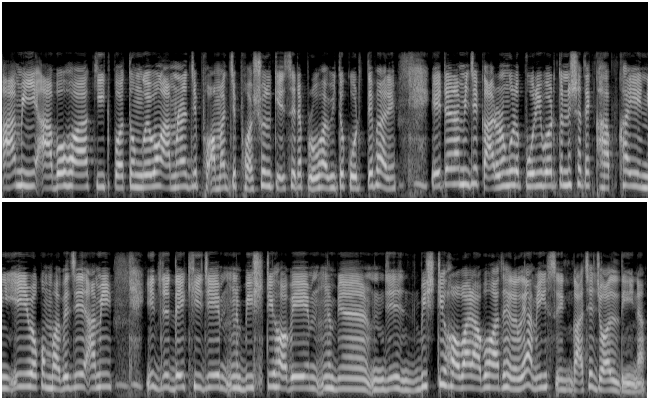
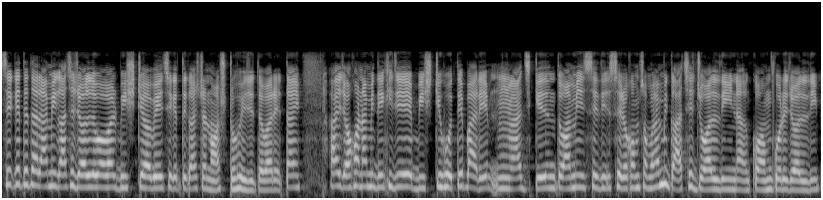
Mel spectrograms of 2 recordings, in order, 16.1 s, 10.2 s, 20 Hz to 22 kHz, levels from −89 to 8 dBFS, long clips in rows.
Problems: none marked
